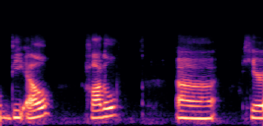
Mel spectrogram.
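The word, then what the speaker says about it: HODL: before the L as hold h o DL hoddle uh here it's like Biddle ble Gill learn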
